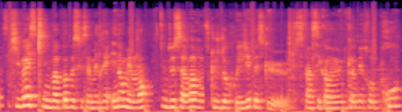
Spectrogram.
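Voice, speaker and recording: A vlogger with a cold chats casually while unboxing and trying on clothes, rambling and correcting herself. Her voice is a little high, and the room sounds echoey.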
